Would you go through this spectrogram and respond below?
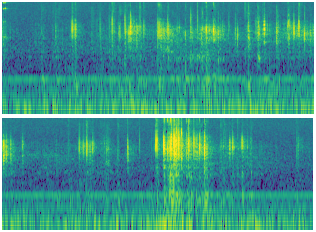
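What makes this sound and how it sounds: Fingertips roll small solid steel pachinko balls on black velvet and clink them together. The result is quiet, dense, bright metallic ticking and soft rolling rustle over a steady low hum, with a louder burst of clinks near the end.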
